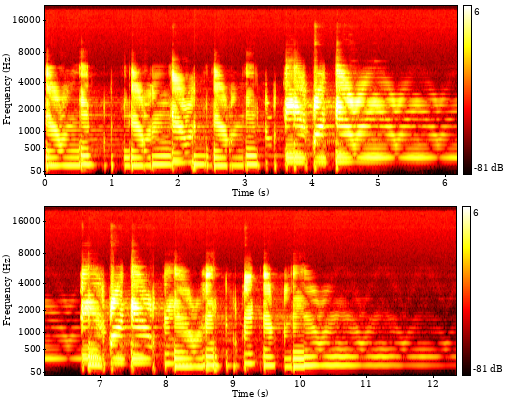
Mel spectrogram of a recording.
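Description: A Beetronics Larva phaser pedal on a distorted guitar switches from its first to its second phaser mode, with loud strummed chords and sustained notes swirling under a sweeping, modulated wash, a short gap near the middle, then chopped rhythmic playing.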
